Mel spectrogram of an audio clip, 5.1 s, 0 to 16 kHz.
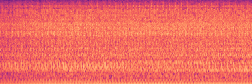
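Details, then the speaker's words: Hyundai Sonata with codes P0011 and P2006, after intake manifold replacement for an intake runner flap code, VVT solenoid not yet replaced: even idle hum under a steady hiss, no knock or misfire; sounds healthy. "So right there, as you can hear, the engine is running. The engine sounds good."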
